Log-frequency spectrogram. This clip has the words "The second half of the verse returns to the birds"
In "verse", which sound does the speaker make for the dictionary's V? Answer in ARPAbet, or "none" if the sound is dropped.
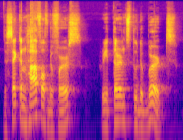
F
